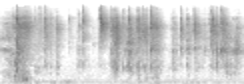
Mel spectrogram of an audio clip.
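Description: Wrapping being crinkled and rustled by hand as a freshly opened package is unwrapped, in two crackling spells, the second about a second in.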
